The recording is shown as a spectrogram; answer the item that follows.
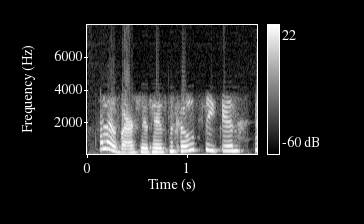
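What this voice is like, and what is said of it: Polite receptionist phone voice. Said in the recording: “how you answered the phone voice”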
